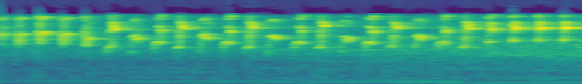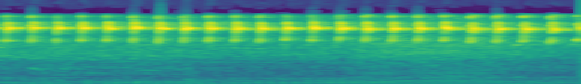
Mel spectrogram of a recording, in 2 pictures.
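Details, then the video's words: Lovebird ngekek: a loud, fast, high rattling chatter, rougher at first, then settling into a very regular stream of pulsed notes that runs on without stopping. "Cek - cek cer Lovebird langsung ngekek"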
